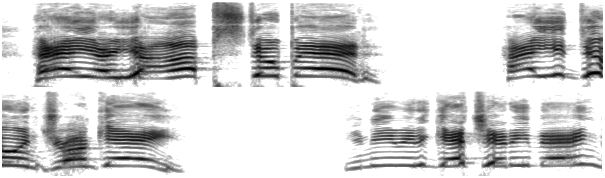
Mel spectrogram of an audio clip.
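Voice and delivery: very high, very loud heckling holler. Teasing John about his trip, the speaker demonstrates yelling from across the casino. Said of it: "I'll be yelling from across the casino".

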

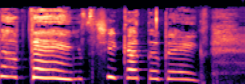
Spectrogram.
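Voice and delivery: put-on, very high, loud crying through sobs. Retelling getting in the car after a haircut, imitating themself sobbing. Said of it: "I started sobbing, crying".

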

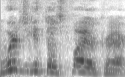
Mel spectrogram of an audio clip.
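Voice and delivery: loud, shrill scolding yelling. Retelling a film scene where the mother yells in the car: imitating a mother yelling. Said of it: "she's yelling at him in the car and going".

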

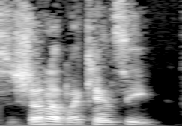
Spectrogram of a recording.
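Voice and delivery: usual speaking voice

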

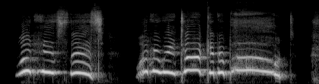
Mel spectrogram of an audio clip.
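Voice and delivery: very high, mocking put-on squeak. Imitating people freaking out in bourbon groups in a put-on high voice. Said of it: "I always refer to them in the high voice".

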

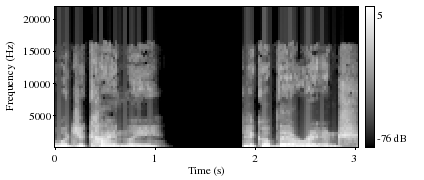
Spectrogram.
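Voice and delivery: put-on southern American accent. Speaker recalls how a game line was said, in a southern accent. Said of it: "I think it was more of like a southern".

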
